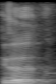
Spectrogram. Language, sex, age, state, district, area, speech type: Malayalam, male, 18-30, Kerala, Thiruvananthapuram, rural, spontaneous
